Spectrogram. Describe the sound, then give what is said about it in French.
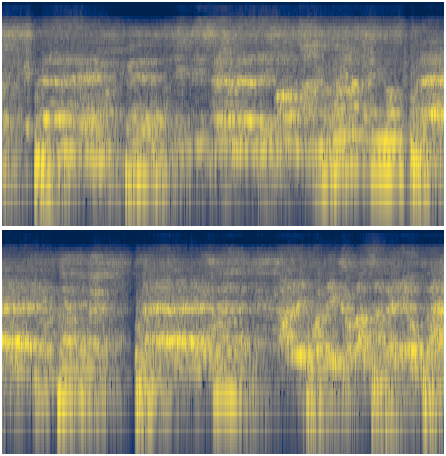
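Loud, wavering goat bleats fill the scene almost continuously, several overlapping cries rising and falling with a tremulous quality, mixed with a busy crowd-like murmur of voices. “Il y a une maman à son c'est la chèvre, non? Amen. C'est la brebis, non? La chèvre.”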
